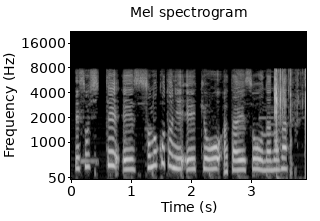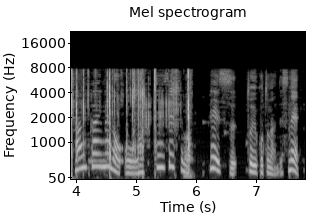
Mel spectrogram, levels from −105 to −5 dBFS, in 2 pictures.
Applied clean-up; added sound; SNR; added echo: classical method spectral subtraction.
